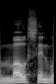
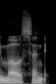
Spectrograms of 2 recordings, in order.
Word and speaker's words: Mohsin: And most people end up butchering my name to Motion. Whatever reason they say M-O, it becomes M-O-S-H-N. So what we've been able to develop because of DeepGram, from what I'm reading here in my notes, what our developers have done, is it's going to be able to correctly pronounce names. So Mohsin will be Mohsin, it will not be Motion.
